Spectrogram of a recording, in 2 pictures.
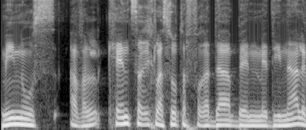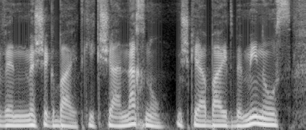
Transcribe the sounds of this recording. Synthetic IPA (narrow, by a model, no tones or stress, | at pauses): minusavalkʰent͡saʁiχlaːso̞tafʁadabe̞nme̞dinale̞ve̞nme̞ʃekbaitkikʃeanaχnumiʃkeabaitbe̞minus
